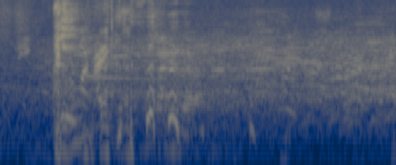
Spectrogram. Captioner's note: laughter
